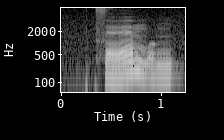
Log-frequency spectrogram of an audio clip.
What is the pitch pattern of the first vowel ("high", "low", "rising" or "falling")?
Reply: rising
